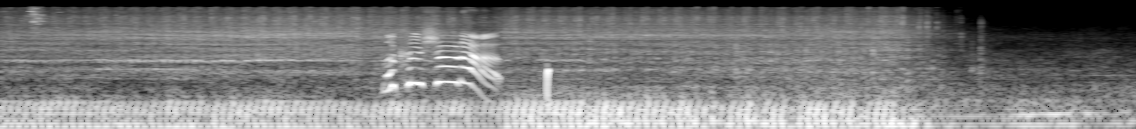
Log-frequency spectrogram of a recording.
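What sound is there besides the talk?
motorcycle engine running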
